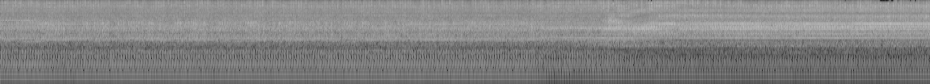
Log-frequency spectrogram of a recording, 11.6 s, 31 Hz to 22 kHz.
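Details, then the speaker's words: Honda EM6500SX electric-start generator after carburetor cleaning and oil change, loaded with a heat gun through an amp/watt meter. A smooth, even drone with a steady hum that settles when the load changes. It runs normally and holds speed. "so there it is sorry about the noise but obviously it's loud it's a generator"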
